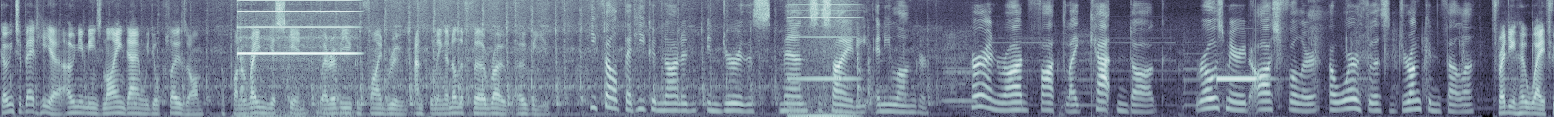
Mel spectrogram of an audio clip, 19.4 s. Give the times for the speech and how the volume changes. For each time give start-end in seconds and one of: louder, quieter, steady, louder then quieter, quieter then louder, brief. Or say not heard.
0.0-19.3 steady.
